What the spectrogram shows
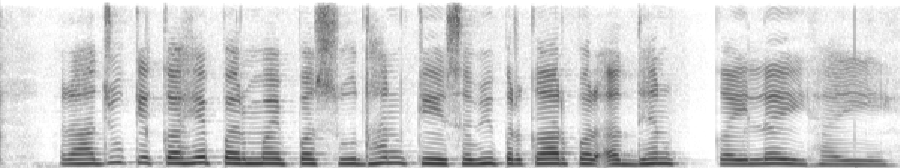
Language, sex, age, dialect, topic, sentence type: Magahi, female, 25-30, Western, agriculture, statement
